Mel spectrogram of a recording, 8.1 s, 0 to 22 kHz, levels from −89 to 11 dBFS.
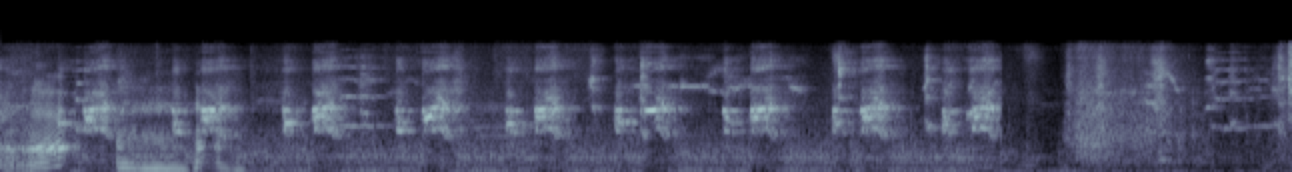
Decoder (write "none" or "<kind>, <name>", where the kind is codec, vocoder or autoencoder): autoencoder, DAC-VAE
